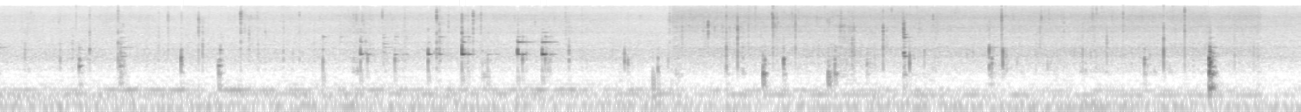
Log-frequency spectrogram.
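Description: A wooden spatula stirring chopped onions in an aluminium pot, with irregular light taps and scrapes against the pot; a few knocks make the pot ring briefly, the strongest about halfway through and near the end.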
